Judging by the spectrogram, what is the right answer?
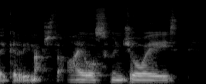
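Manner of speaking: ordinary talk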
